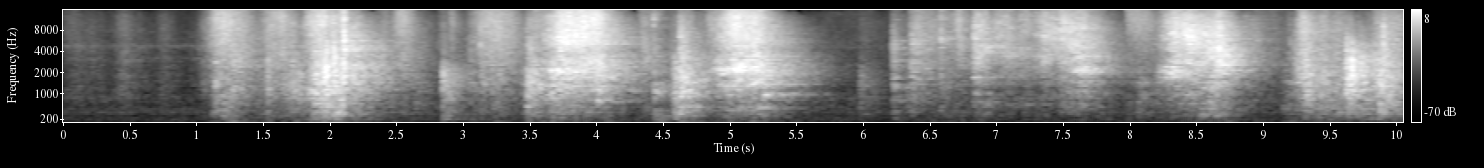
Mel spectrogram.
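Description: Sheets of heavy Kraft paper rustling and swishing as they are slid across a tabletop and smoothed flat by hand. The sound starts about a second in and comes as a run of swishes, each lasting up to a second.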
